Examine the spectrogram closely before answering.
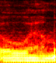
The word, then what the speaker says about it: Om: And I'd like to combine the power of sound with the flow of energy by chanting 3 times that beautiful Sanskrit word Om, pronounced O-M, Om, pronounced Om.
